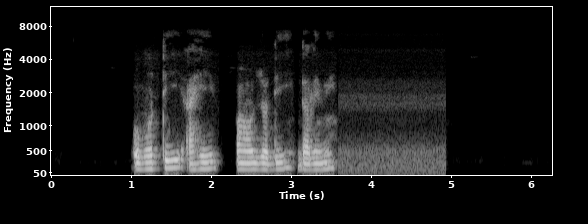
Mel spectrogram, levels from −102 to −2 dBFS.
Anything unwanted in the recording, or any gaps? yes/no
no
